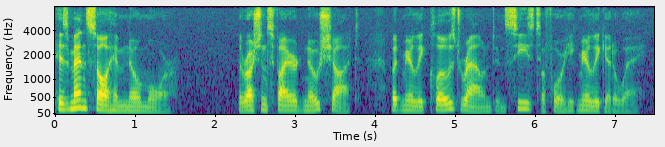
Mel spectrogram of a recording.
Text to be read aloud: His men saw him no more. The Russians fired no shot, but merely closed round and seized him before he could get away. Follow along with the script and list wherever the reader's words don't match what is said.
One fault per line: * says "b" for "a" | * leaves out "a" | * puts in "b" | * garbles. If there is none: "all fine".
* leaves out "him"
* says "merely" for "could"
